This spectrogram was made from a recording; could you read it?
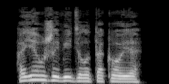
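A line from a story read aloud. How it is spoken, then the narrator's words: Hyperactive shout from above. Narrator (Russian): крикнула гиперактивная Соня откуда-то с потолка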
